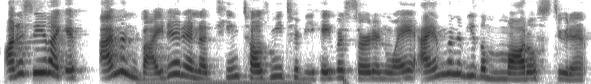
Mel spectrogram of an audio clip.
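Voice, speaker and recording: A woman's voice: on the high side, expressive, a little fast, a bit bright. A young woman co-hosting a podcast, talking casually and animatedly, laughing often. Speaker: podcast co-host. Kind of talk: casual chat.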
